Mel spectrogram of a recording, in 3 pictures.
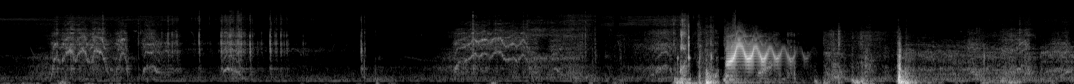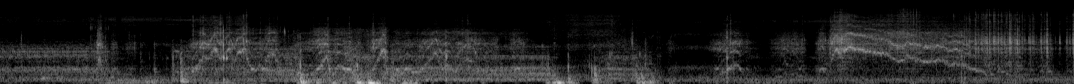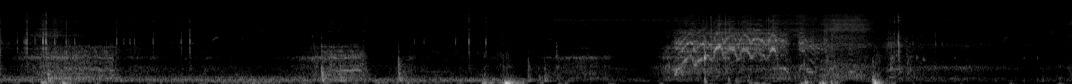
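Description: Baitcasting reel and line under load while fighting a hooked barramundi: the drag gives line in short squealing runs, with reel winding in between. Scattered sharp knocks run throughout, and the loudest squeal comes about seven seconds in.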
